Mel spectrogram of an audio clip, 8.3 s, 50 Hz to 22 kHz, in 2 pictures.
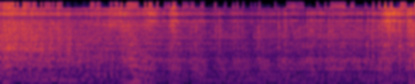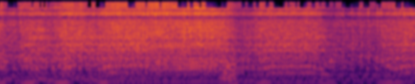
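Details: Filthy Husqvarna 445 chainsaw that bogged when throttled, after cleaning and a 1/8-turn carburetor adjustment: idles, then revs up and down cleanly several times without bogging; normal running.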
